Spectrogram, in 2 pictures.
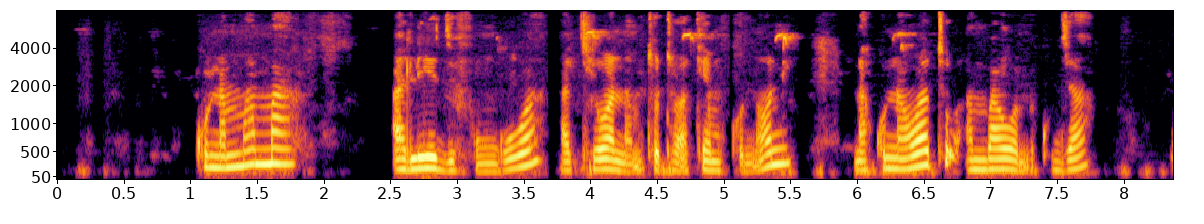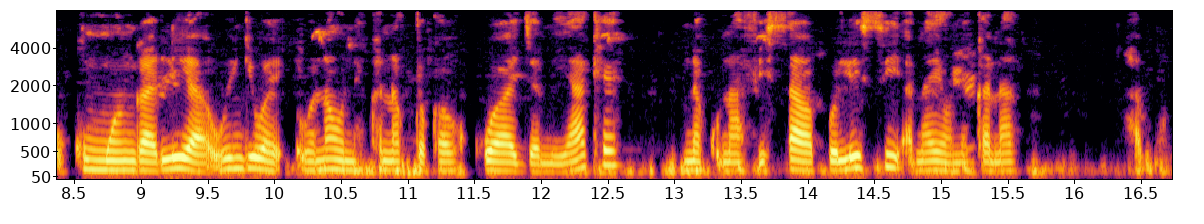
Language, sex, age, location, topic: Swahili, female, 18-24, Kisii, health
